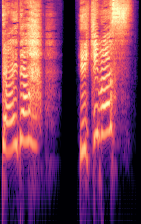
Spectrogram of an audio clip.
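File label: Voice chant, Japanese; violet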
